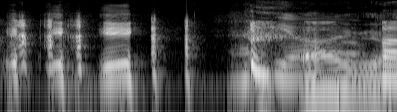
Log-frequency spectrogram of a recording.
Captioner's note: laughing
